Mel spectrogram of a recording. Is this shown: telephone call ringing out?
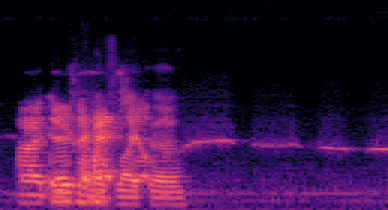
no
